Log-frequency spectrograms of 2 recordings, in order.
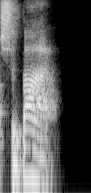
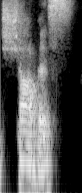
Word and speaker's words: Shabbat: Now, you asked me about Shabbat, the Sabbath, Shabbat, or in Yiddish Ashkenazi pronunciation, Shabbos, Shabbat or Shabbos is the weekly holiday.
